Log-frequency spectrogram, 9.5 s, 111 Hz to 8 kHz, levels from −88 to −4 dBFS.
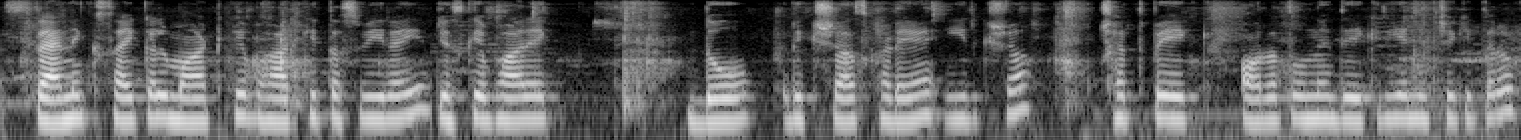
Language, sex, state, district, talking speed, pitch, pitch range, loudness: Hindi, female, Bihar, Gopalganj, 175 wpm, 210 Hz, 205-220 Hz, -23 LUFS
